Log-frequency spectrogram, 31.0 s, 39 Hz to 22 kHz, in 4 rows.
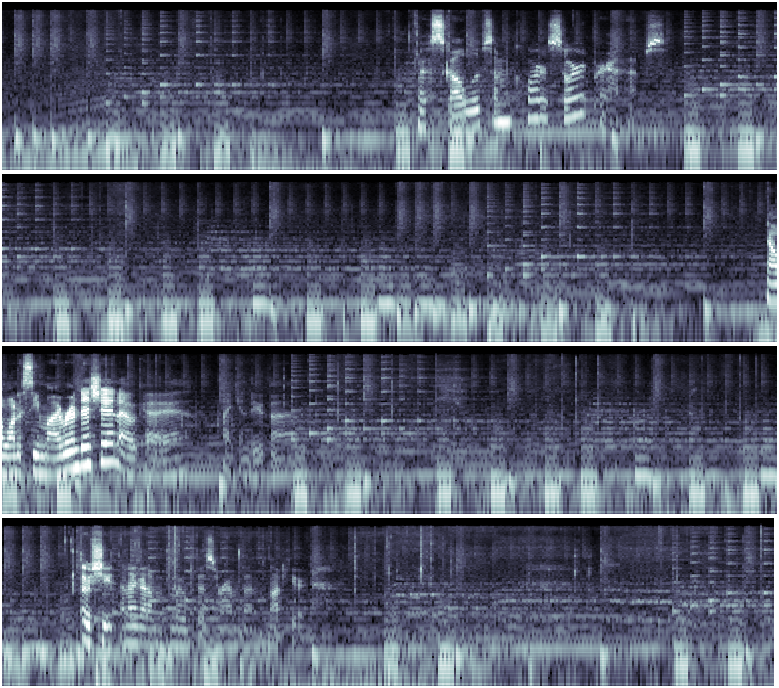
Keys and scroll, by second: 18.6 scroll, 21.1 scroll down 1, 21.9 scroll up 1, 22.9 scroll down 1.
